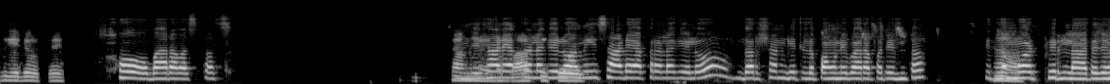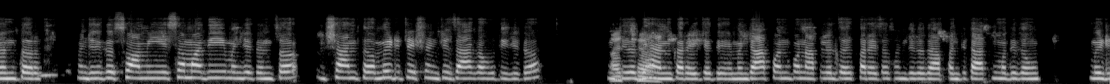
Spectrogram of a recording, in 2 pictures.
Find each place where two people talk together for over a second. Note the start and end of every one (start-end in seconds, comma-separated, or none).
4.5-5.8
